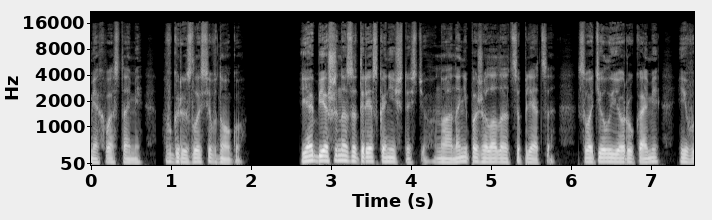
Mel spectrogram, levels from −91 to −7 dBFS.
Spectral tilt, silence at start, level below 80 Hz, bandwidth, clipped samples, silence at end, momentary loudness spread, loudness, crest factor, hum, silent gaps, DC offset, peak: -5.5 dB/octave; 0 s; -42 dBFS; 17 kHz; under 0.1%; 0 s; 12 LU; -22 LUFS; 16 dB; none; 0.85-0.89 s, 1.98-2.60 s; under 0.1%; -6 dBFS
